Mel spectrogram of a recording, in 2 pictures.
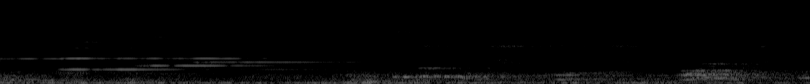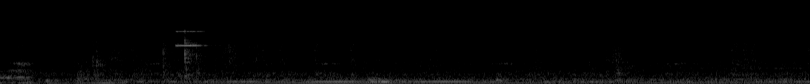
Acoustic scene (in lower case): elevator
